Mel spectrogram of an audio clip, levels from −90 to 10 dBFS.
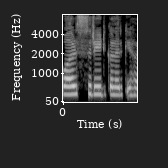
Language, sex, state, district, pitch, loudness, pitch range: Hindi, female, Bihar, Darbhanga, 275 Hz, -19 LUFS, 260-280 Hz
